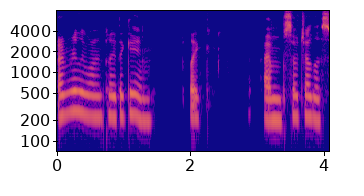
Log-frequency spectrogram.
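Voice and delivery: drowsy, half-asleep sounding. Chatting with someone about their camping game, sounding sleepy. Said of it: "you sound like you need to fall asleep".

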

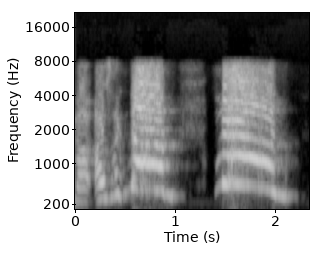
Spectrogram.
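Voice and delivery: shrill, very high, drawn-out scream. Retelling the night the closet doors swung open, screaming bloody murder for mom. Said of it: "I screamed bloody murder".

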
